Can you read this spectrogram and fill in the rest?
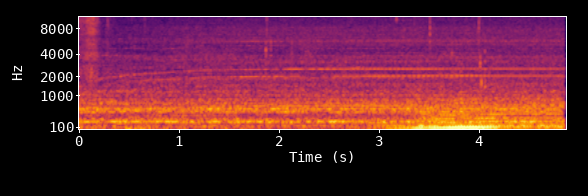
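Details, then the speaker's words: Dzhileks Vodomet 55/35 submersible well pump on cheap HY-2 inverter pressure controller replacing relay: quiet, then low pump hum comes up gently with no bang as faucet opens, RPM tracking faucet opening, stopping smoothly; healthy soft start. "You can hear the sound of the pump. It adjusts the RPMs depending on how much the faucet's open. Closing the faucet. It stops smoothly."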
